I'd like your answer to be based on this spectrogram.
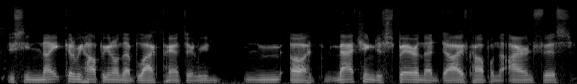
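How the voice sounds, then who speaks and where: A man doing fast play-by-play commentary on a college esports match, rattling off calls at an auctioneer's pace. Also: fairly low pitch, flat delivery, bright, forceful tone. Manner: rapid-fire play-by-play, self-described auctioneer pace.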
